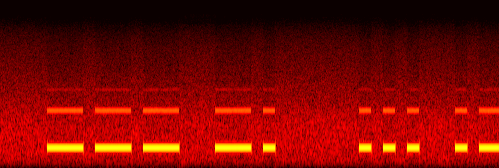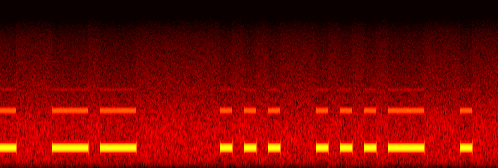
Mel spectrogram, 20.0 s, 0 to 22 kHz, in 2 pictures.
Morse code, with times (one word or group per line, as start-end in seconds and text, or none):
0.9-5.5 ON
7.2-12.7 SAM
14.4-19.4 SVE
